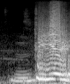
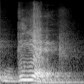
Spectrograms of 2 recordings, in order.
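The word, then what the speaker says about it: their: दियर यूज किया जाता है। प्रोनाउंसिएशन सही से करेंगे, दियर, इसको क्या पढ़ेंगे? दियर, देयर नहीं करेंगे।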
